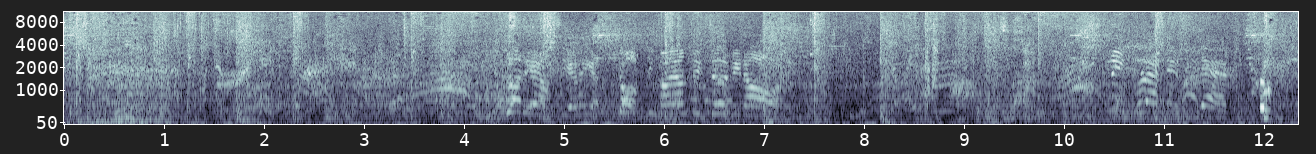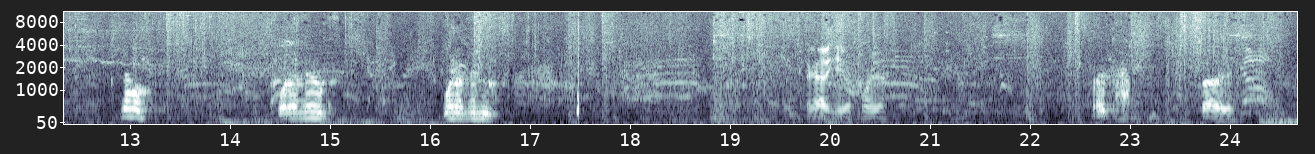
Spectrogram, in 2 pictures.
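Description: Blades slash and thud against bodies in a close fight.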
